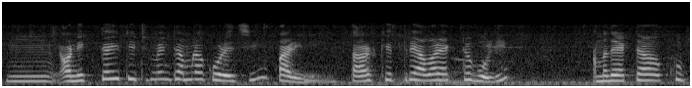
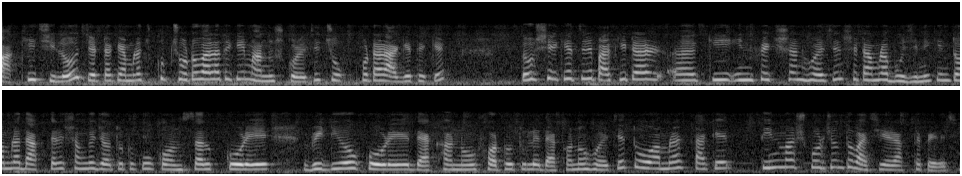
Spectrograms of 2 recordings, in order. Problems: constant background noise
